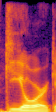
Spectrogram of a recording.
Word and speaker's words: Georg: I think it's going to be pronounced Georg. It's a it's George without the final E.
